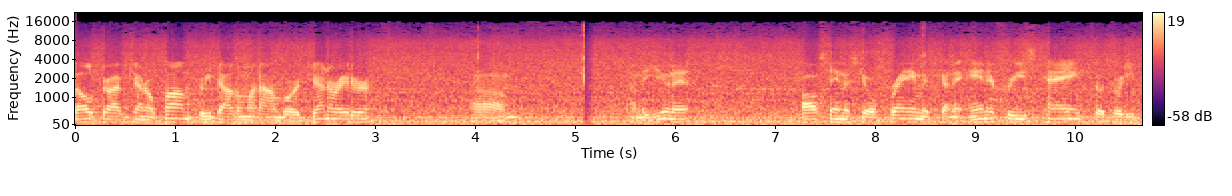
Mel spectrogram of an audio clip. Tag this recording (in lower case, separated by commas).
speech, waterfall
